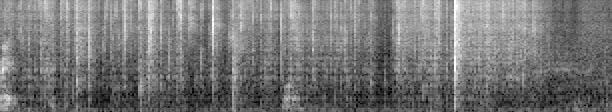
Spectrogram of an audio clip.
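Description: Plastic shrink-wrap on a Blu-ray case crinkling and tearing as it is pulled off, in a run of short sharp crackles with one louder snap about four and a half seconds in.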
